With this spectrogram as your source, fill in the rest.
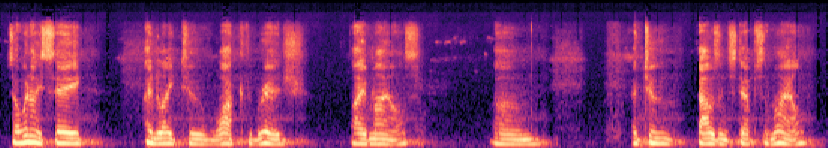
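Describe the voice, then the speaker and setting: A man with a fairly high pitch and a somewhat breathy voice speaks at a very slow pace, with long, frequent pauses and ordinary pitch variation. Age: 70s. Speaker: Rotarian. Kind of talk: recorded invitation talk. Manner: hesitant, many fillers.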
